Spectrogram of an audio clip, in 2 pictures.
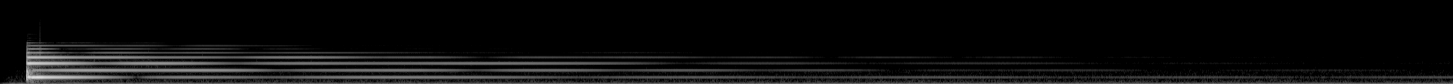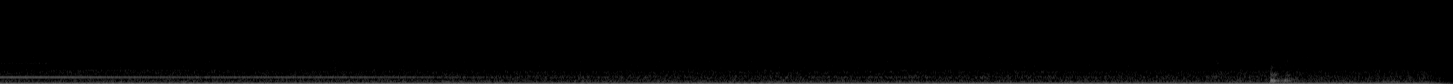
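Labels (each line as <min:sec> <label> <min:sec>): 0:00.0 A short piano note. 0:06.5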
